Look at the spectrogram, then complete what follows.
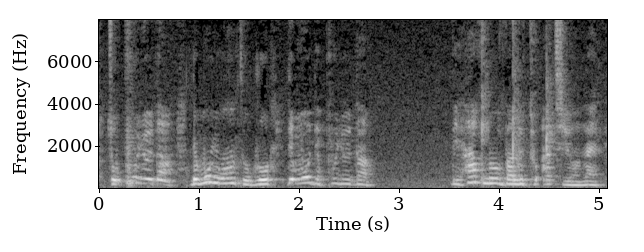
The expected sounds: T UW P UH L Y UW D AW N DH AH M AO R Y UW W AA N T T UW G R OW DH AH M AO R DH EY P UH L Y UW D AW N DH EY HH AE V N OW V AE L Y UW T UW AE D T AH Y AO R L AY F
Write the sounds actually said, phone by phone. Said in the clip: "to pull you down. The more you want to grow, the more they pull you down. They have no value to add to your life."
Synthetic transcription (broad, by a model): T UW P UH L Y UW D AW N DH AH M AO Y UW W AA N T T UW G R OW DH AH M AO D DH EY P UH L Y UW D AW N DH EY HH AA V N OW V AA L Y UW T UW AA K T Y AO L AY F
